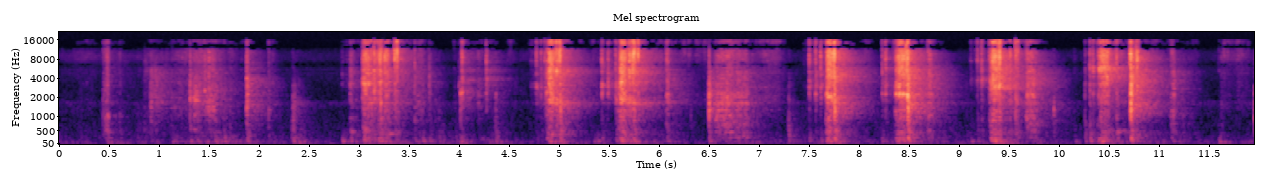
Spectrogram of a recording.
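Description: Kitchen knife cutting crisp celery stalks on a cutting board: a series of short crunchy cuts, irregular at about one a second, louder from about three seconds in.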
